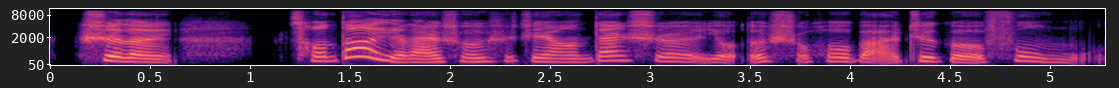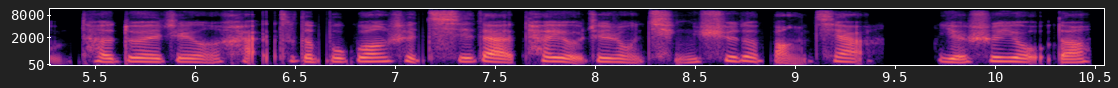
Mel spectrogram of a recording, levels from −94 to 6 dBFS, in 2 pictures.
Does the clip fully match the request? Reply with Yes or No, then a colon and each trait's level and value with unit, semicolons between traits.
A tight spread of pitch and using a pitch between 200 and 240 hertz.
No: average, 3.5 semitones; high, 225 Hz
